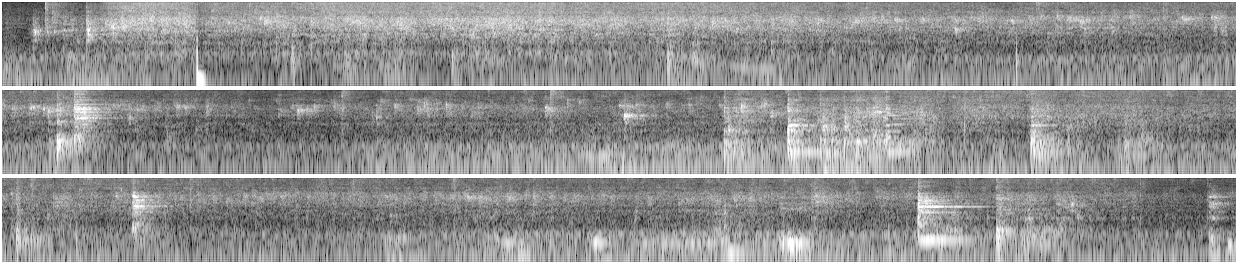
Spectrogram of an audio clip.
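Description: Onions sizzle and fry in hot oil with a constant crackle, interrupted now and then by the clink and scrape of a stirring spoon.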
